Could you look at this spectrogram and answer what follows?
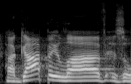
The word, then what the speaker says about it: agape: He uses the third word that's, that's most, most well known, agape, is the Greek pronunciation.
